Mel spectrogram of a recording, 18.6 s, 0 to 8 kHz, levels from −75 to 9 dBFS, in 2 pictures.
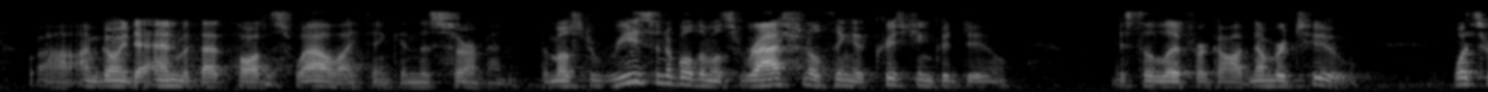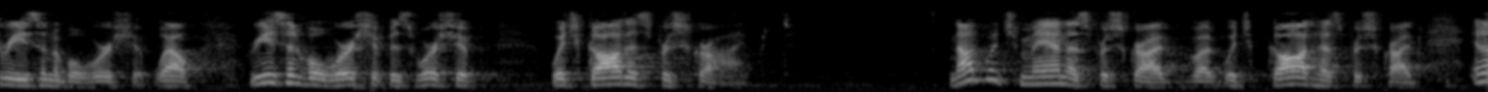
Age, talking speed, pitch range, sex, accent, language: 50-69, 180 wpm, 155-235 Hz, male, American, English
